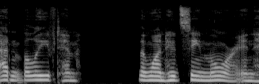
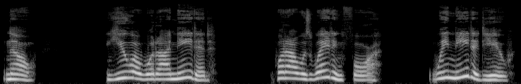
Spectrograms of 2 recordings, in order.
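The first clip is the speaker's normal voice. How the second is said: high, loud desperate pleading; desperate plea; 4 semitones higher, 7 dB louder than usual. Acted. Woman begging her lover, loud and desperate. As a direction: beg him to stay, voice raised.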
